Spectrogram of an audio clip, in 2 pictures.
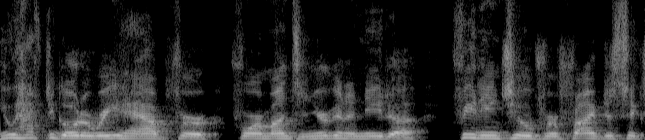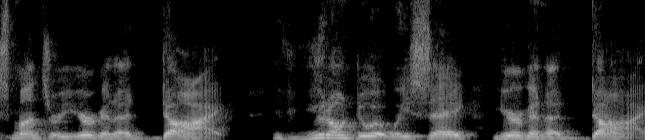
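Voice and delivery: put-on loud, high, insistent screaming rant. Retelling what a hospital doctor said to a patient: imitating a doctor screaming. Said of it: "started screaming at her and saying".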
